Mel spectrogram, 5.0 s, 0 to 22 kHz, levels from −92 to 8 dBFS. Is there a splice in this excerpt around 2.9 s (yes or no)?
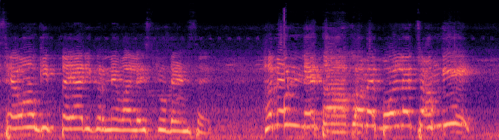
yes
